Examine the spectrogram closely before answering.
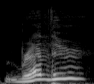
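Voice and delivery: high, loud incredulous call; half-joking outrage; incredulous brother. Real, not acted. Incredulous call to the audience over his wife's verdict. Mock disbelief at wife.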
